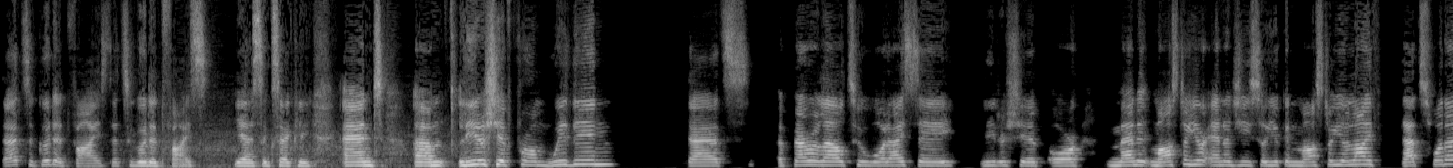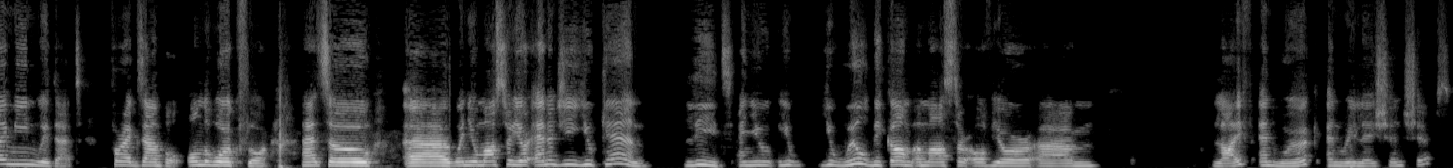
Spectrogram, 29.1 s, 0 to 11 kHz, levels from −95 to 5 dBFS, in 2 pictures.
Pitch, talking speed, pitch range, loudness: 215 Hz, 150 wpm, 200-240 Hz, -27 LUFS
